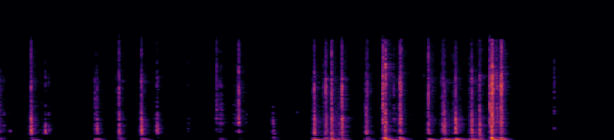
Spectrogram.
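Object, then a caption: Plastic mechanical computer keyboard. Fast typing with the fingertips of both hands on a black plastic mechanical computer keyboard. Scattered key presses give way to a dense run of rapid clacks, each with a low thock under a bright, clicky top. The run ends with one last lone tap.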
